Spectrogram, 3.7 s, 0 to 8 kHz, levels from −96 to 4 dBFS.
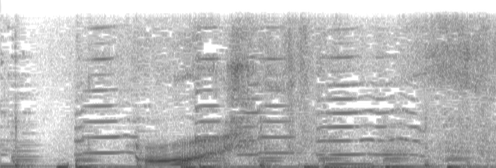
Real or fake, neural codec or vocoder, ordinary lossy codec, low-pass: real; none; none; 7.2 kHz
